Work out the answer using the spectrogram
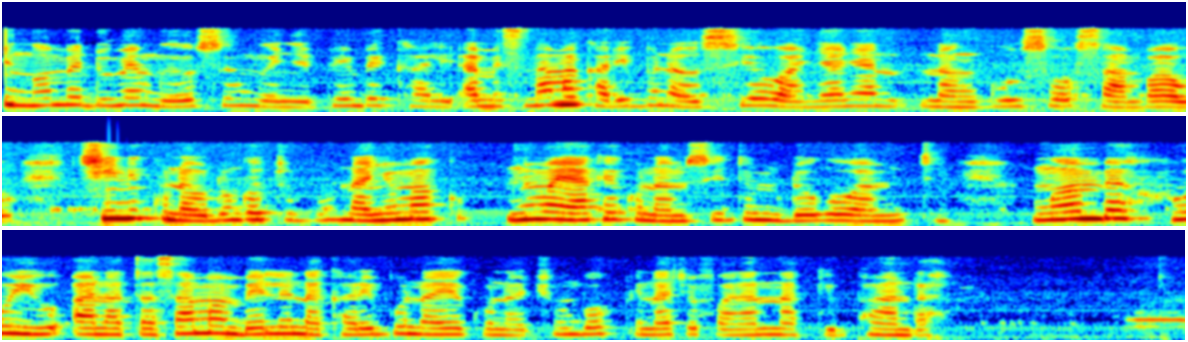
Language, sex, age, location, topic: Swahili, female, 18-24, Nairobi, government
